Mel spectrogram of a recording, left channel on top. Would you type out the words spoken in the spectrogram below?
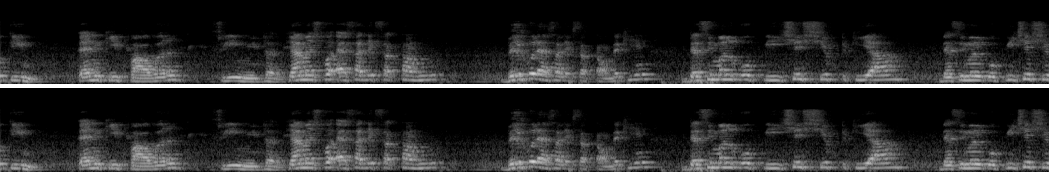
3 10 की पावर 3 मीटर। क्या मैं इसको ऐसा लिख सकता हूं? बिल्कुल ऐसा लिख सकता हूं। देखिए डेसिमल को पीछे शिफ्ट किया, डेसिमल को पीछे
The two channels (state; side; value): identical; both; correlation 1.00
